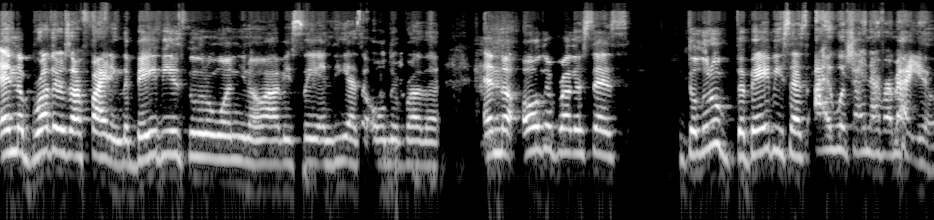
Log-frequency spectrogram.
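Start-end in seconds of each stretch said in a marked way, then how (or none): 8.2-9.4 soft voice of a grown man. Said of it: "with a grown man voice".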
